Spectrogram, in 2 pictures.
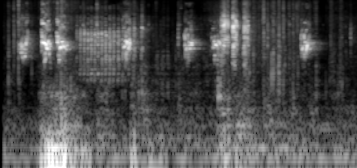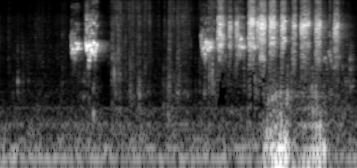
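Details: Happy pet budgerigars in an aviary chirping in bursts of bright, scratchy high chirps and squawks, with about four separate flurries and quiet pauses between them; one faint low thump is also heard.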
